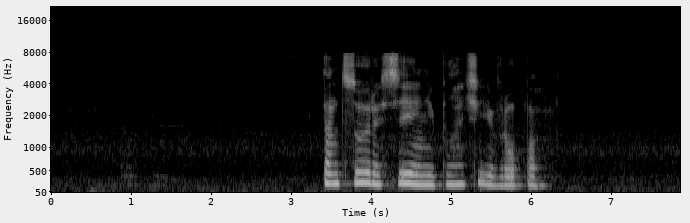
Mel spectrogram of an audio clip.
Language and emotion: Russian, neutral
